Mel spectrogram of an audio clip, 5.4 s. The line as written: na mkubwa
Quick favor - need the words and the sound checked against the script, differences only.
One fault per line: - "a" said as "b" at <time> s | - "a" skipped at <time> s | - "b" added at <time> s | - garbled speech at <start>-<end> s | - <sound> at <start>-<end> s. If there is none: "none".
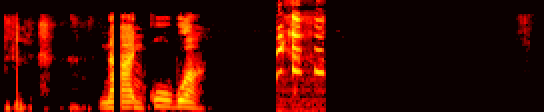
- dropout at 1.1-1.2 s
- squeak at 2.8-3.3 s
